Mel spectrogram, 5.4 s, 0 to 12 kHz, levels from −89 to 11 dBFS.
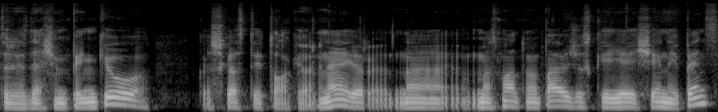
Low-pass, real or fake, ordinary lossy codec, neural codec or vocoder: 10.8 kHz; real; MP3, 96 kbps; none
